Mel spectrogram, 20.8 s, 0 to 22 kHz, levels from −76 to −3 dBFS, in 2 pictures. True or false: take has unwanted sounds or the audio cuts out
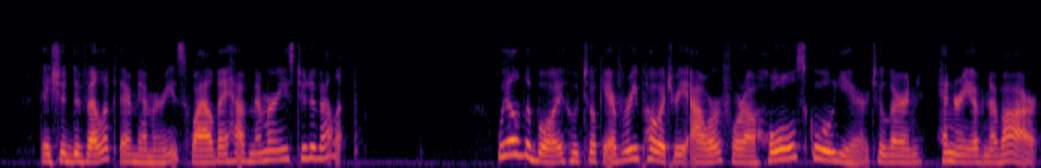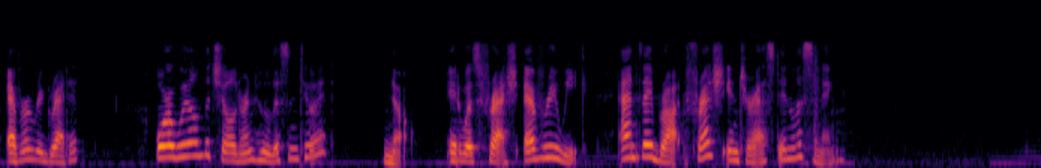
false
